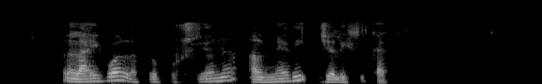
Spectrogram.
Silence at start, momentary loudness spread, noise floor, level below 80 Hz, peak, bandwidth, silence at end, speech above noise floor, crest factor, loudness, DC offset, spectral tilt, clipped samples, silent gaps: 0.65 s; 12 LU; under -90 dBFS; -66 dBFS; -12 dBFS; 7.8 kHz; 1.55 s; over 60 dB; 20 dB; -31 LUFS; under 0.1%; -6 dB/octave; under 0.1%; 1.65-1.69 s, 2.39-2.48 s, 3.07-3.19 s, 3.68-3.72 s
